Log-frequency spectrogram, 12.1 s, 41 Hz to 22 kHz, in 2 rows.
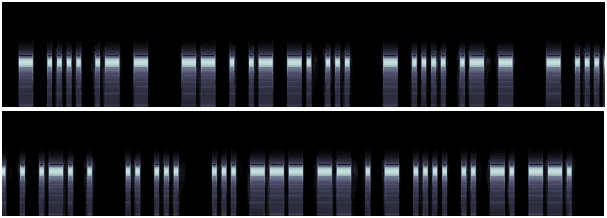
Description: Morse code, heard as a keyed tone, about 25 wpm, 600 Hz. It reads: THAT MEANS THAT THERE IS SOMETHING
